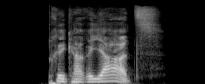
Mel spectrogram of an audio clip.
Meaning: genitive singular of Prekariat
- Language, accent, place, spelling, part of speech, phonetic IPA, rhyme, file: German, Germany, Berlin, Prekariats, noun, [pʁekaˈʁi̯aːt͡s], -aːt͡s, De-Prekariats.ogg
